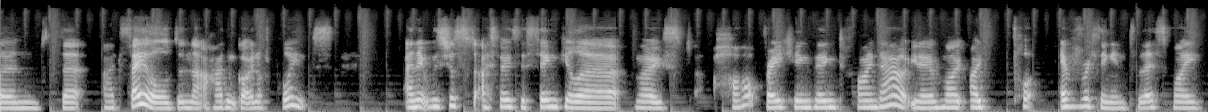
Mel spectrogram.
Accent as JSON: {"language": "English", "region": "Yorkshire and the Humber", "country": "United Kingdom", "tie": "born or raised there", "said": "I grew up in North Yorkshire"}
